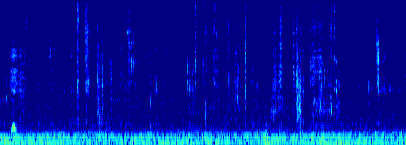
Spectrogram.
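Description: Close-miked chewing of a mouthful of pretzel-bun bacon burger: short, wet mouth clicks and smacks at irregular intervals, over a steady low hum.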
